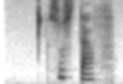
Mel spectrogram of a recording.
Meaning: joint, articulation
- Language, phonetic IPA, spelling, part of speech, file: Russian, [sʊˈstaf], сустав, noun, Ru-сустав.ogg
